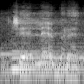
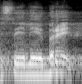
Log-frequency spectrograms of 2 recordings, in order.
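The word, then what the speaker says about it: celebret: C'est comme ça qu'un prêtre prononce célébret. Mais lui a dit on m'a pris les célébrés.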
